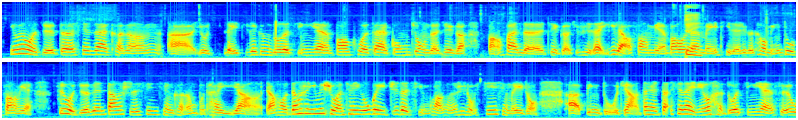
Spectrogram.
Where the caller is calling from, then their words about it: Hong Kong; 我是在香港。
